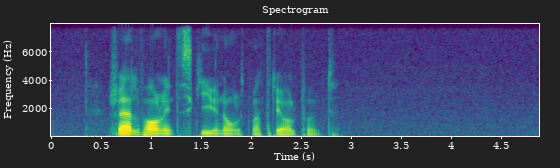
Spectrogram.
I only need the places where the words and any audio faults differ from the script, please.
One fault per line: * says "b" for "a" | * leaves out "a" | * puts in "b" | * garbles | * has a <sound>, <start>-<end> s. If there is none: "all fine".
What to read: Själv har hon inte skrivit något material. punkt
all fine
